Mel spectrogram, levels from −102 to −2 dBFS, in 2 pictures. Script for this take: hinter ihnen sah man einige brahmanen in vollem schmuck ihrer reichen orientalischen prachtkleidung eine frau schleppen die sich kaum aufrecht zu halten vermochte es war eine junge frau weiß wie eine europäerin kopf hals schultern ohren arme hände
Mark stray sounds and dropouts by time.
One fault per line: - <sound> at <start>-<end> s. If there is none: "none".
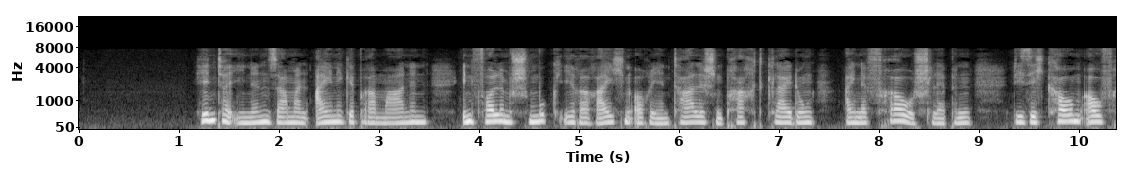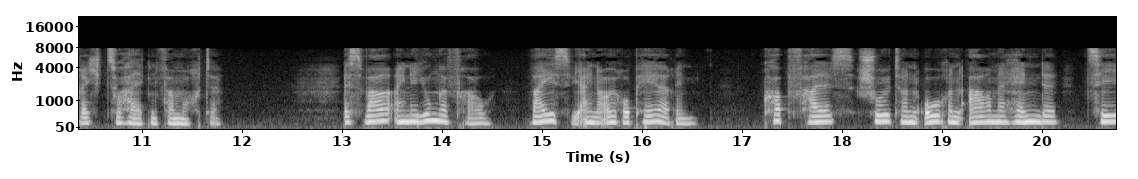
none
